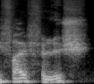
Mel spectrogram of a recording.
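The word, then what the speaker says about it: faufreluches: I've been doing a bit of reading, and I think also I would be pronouncing it wrong. That it should be fauvrelux, and in fact there is a French word which is fanfreluche.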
